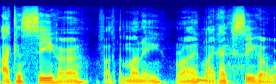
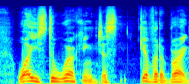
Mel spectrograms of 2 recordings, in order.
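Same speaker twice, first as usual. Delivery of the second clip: put-on high, distressed, upset scolding tone; 6 semitones higher, 4 dB louder than usual. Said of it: "super upset".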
